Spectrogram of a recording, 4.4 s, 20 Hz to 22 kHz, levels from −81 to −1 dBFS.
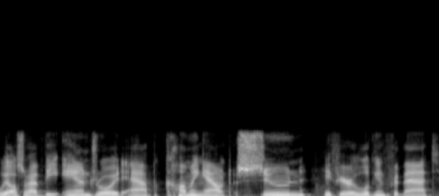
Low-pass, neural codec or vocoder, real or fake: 7.2 kHz; none; real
